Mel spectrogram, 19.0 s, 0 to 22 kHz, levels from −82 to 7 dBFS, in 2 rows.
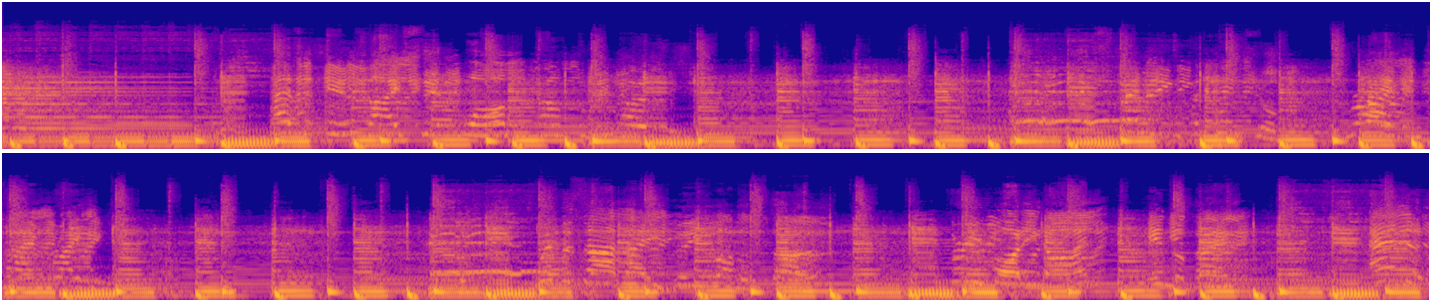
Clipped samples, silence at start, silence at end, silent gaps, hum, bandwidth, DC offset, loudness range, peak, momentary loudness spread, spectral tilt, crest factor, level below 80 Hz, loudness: under 0.1%; 0 s; 0 s; none; none; 11.5 kHz; under 0.1%; 1 LU; 0 dBFS; 4 LU; -6 dB/octave; 14 dB; -26 dBFS; -15 LUFS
